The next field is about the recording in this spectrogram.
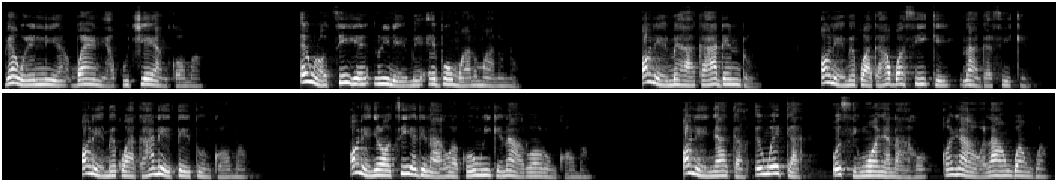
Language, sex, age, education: Igbo, female, 30-45, tertiary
